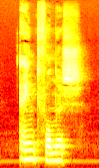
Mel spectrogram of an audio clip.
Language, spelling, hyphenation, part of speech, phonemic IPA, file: Dutch, eindvonnis, eind‧von‧nis, noun, /ˈɛi̯ntˌfɔ.nɪs/, Nl-eindvonnis.ogg
- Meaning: final verdict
